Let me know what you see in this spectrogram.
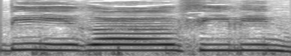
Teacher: di sini gha, ghain, baris atas kena baca tebal, bukan bira filin.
